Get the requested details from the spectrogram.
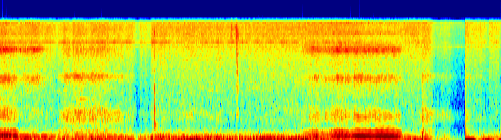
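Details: An adult woman (a mother) snoring in sleep: a loud, low, rattling rumble sustained through a long breath; heavy snoring.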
